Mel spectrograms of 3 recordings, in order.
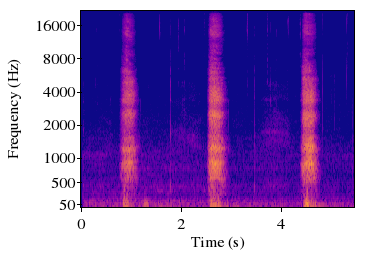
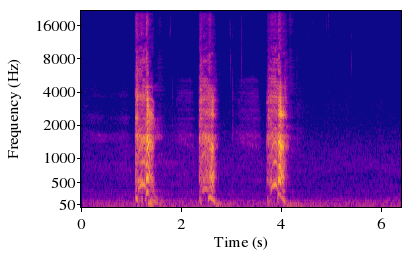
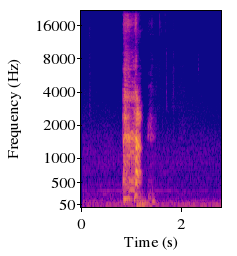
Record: {
  "exhalation_length": "5.5 s",
  "exhalation_amplitude": 5075,
  "exhalation_signal_mean_std_ratio": 0.33,
  "three_cough_length": "6.4 s",
  "three_cough_amplitude": 23402,
  "three_cough_signal_mean_std_ratio": 0.24,
  "cough_length": "2.8 s",
  "cough_amplitude": 11849,
  "cough_signal_mean_std_ratio": 0.28,
  "survey_phase": "beta (2021-08-13 to 2022-03-07)",
  "age": "45-64",
  "gender": "Male",
  "wearing_mask": "No",
  "symptom_none": true,
  "smoker_status": "Ex-smoker",
  "respiratory_condition_asthma": false,
  "respiratory_condition_other": false,
  "recruitment_source": "REACT",
  "submission_delay": "2 days",
  "covid_test_result": "Negative",
  "covid_test_method": "RT-qPCR"
}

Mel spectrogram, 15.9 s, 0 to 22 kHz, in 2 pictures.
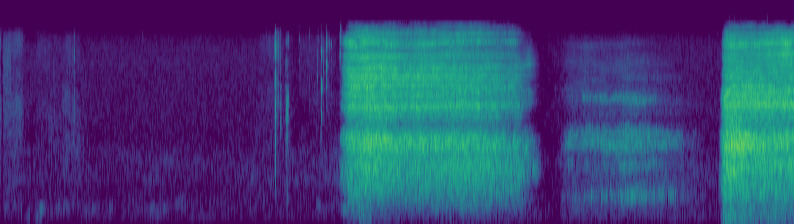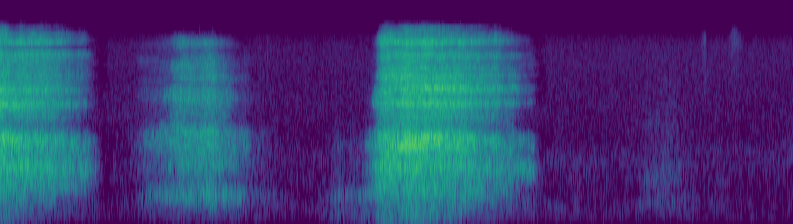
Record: {
  "exhalation_length": "15.9 s",
  "exhalation_amplitude": 13994,
  "exhalation_signal_mean_std_ratio": 0.44,
  "survey_phase": "alpha (2021-03-01 to 2021-08-12)",
  "age": "18-44",
  "gender": "Female",
  "wearing_mask": "No",
  "symptom_cough_any": true,
  "symptom_diarrhoea": true,
  "symptom_fatigue": true,
  "symptom_fever_high_temperature": true,
  "symptom_headache": true,
  "symptom_change_to_sense_of_smell_or_taste": true,
  "symptom_loss_of_taste": true,
  "symptom_onset": "4 days",
  "smoker_status": "Never smoked",
  "respiratory_condition_asthma": false,
  "respiratory_condition_other": false,
  "recruitment_source": "Test and Trace",
  "submission_delay": "1 day",
  "covid_test_result": "Positive",
  "covid_test_method": "RT-qPCR",
  "covid_ct_value": 16.9,
  "covid_ct_gene": "ORF1ab gene",
  "covid_ct_mean": 17.5,
  "covid_viral_load": "1800000 copies/ml",
  "covid_viral_load_category": "High viral load (>1M copies/ml)"
}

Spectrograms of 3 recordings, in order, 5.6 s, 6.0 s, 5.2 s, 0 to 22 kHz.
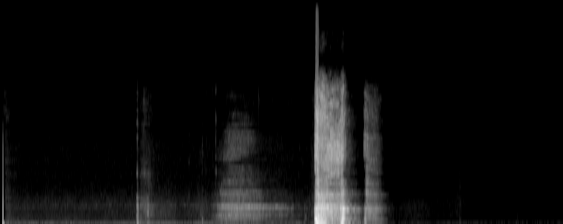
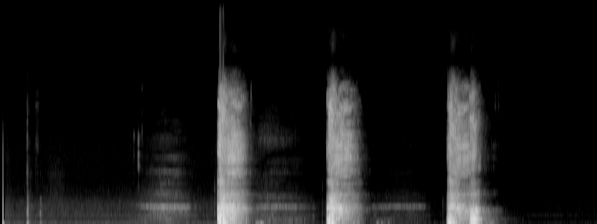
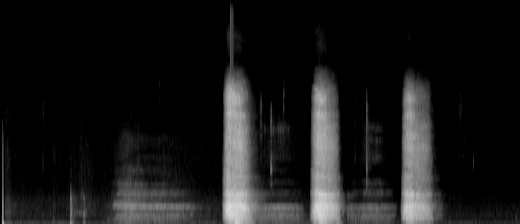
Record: {
  "cough_length": "5.6 s",
  "cough_amplitude": 32767,
  "cough_signal_mean_std_ratio": 0.17,
  "three_cough_length": "6.0 s",
  "three_cough_amplitude": 29969,
  "three_cough_signal_mean_std_ratio": 0.28,
  "exhalation_length": "5.2 s",
  "exhalation_amplitude": 30644,
  "exhalation_signal_mean_std_ratio": 0.29,
  "survey_phase": "beta (2021-08-13 to 2022-03-07)",
  "age": "65+",
  "gender": "Female",
  "wearing_mask": "No",
  "symptom_none": true,
  "symptom_onset": "3 days",
  "smoker_status": "Never smoked",
  "respiratory_condition_asthma": false,
  "respiratory_condition_other": false,
  "recruitment_source": "Test and Trace",
  "submission_delay": "1 day",
  "covid_test_result": "Positive",
  "covid_test_method": "LAMP"
}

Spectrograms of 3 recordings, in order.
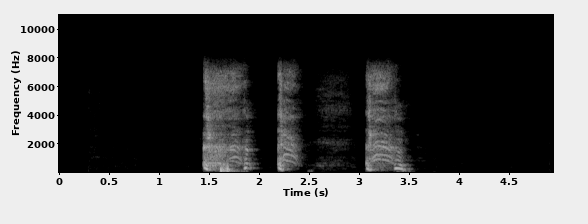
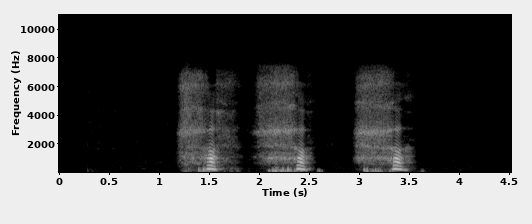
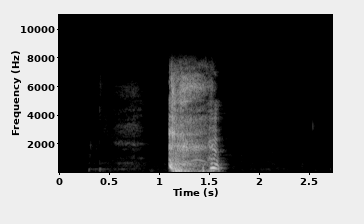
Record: {
  "three_cough_length": "4.9 s",
  "three_cough_amplitude": 23604,
  "three_cough_signal_mean_std_ratio": 0.35,
  "exhalation_length": "4.5 s",
  "exhalation_amplitude": 23752,
  "exhalation_signal_mean_std_ratio": 0.35,
  "cough_length": "2.7 s",
  "cough_amplitude": 29158,
  "cough_signal_mean_std_ratio": 0.31,
  "survey_phase": "beta (2021-08-13 to 2022-03-07)",
  "age": "18-44",
  "gender": "Female",
  "wearing_mask": "No",
  "symptom_runny_or_blocked_nose": true,
  "symptom_fatigue": true,
  "symptom_headache": true,
  "symptom_onset": "9 days",
  "smoker_status": "Never smoked",
  "respiratory_condition_asthma": false,
  "respiratory_condition_other": false,
  "recruitment_source": "REACT",
  "submission_delay": "2 days",
  "covid_test_result": "Negative",
  "covid_test_method": "RT-qPCR",
  "influenza_a_test_result": "Negative",
  "influenza_b_test_result": "Negative"
}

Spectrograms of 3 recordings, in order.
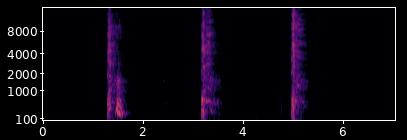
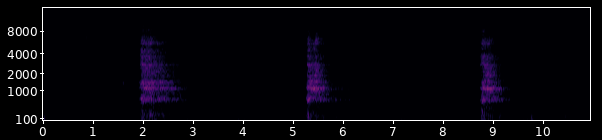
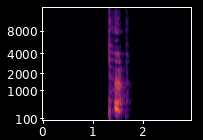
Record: {
  "three_cough_length": "7.1 s",
  "three_cough_amplitude": 3177,
  "three_cough_signal_mean_std_ratio": 0.26,
  "exhalation_length": "11.0 s",
  "exhalation_amplitude": 291,
  "exhalation_signal_mean_std_ratio": 0.36,
  "cough_length": "3.0 s",
  "cough_amplitude": 6029,
  "cough_signal_mean_std_ratio": 0.21,
  "survey_phase": "beta (2021-08-13 to 2022-03-07)",
  "age": "45-64",
  "gender": "Female",
  "wearing_mask": "No",
  "symptom_none": true,
  "symptom_onset": "7 days",
  "smoker_status": "Never smoked",
  "respiratory_condition_asthma": false,
  "respiratory_condition_other": false,
  "recruitment_source": "REACT",
  "submission_delay": "7 days",
  "covid_test_result": "Negative",
  "covid_test_method": "RT-qPCR"
}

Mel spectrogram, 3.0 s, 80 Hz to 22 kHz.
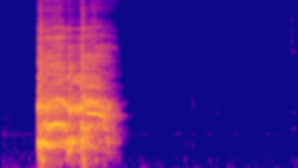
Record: {
  "cough_length": "3.0 s",
  "cough_amplitude": 31760,
  "cough_signal_mean_std_ratio": 0.43,
  "survey_phase": "beta (2021-08-13 to 2022-03-07)",
  "age": "65+",
  "gender": "Male",
  "wearing_mask": "No",
  "symptom_none": true,
  "smoker_status": "Never smoked",
  "respiratory_condition_asthma": false,
  "respiratory_condition_other": false,
  "recruitment_source": "REACT",
  "submission_delay": "2 days",
  "covid_test_result": "Negative",
  "covid_test_method": "RT-qPCR"
}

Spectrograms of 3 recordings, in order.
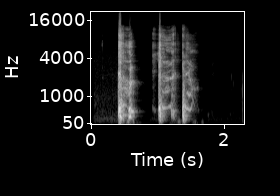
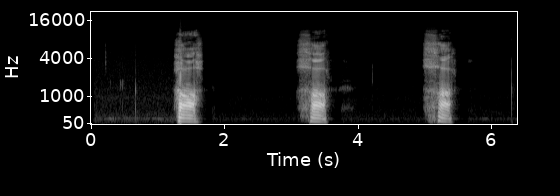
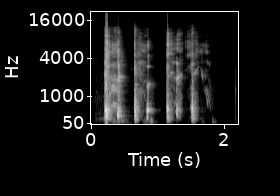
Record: {
  "three_cough_length": "2.3 s",
  "three_cough_amplitude": 32768,
  "three_cough_signal_mean_std_ratio": 0.31,
  "exhalation_length": "6.4 s",
  "exhalation_amplitude": 32767,
  "exhalation_signal_mean_std_ratio": 0.25,
  "cough_length": "2.2 s",
  "cough_amplitude": 32768,
  "cough_signal_mean_std_ratio": 0.33,
  "survey_phase": "beta (2021-08-13 to 2022-03-07)",
  "age": "45-64",
  "gender": "Male",
  "wearing_mask": "No",
  "symptom_cough_any": true,
  "symptom_new_continuous_cough": true,
  "symptom_runny_or_blocked_nose": true,
  "symptom_sore_throat": true,
  "symptom_fatigue": true,
  "symptom_fever_high_temperature": true,
  "symptom_headache": true,
  "symptom_onset": "2 days",
  "smoker_status": "Ex-smoker",
  "respiratory_condition_asthma": false,
  "respiratory_condition_other": false,
  "recruitment_source": "Test and Trace",
  "submission_delay": "1 day",
  "covid_test_result": "Positive",
  "covid_test_method": "RT-qPCR",
  "covid_ct_value": 17.6,
  "covid_ct_gene": "N gene"
}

